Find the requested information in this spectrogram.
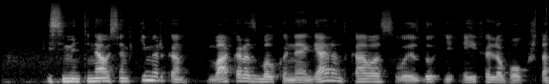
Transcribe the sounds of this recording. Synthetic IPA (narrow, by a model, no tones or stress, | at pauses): iːsʲɪmʲɪnʲt̪ʲɪnʲæˑʊsʲɛmʲkʲɪmʲɪɾkɑ | ʋɑːkɐɾɐs̬bɐlˠkɔːnʲɛɡʲæːɾʲɛnt̪kɑːʋɐsʊʋɐ̰ɪzd̪ʊʔiːʔɛɪfʲɛlʲoːboːkʃt̪ɐ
